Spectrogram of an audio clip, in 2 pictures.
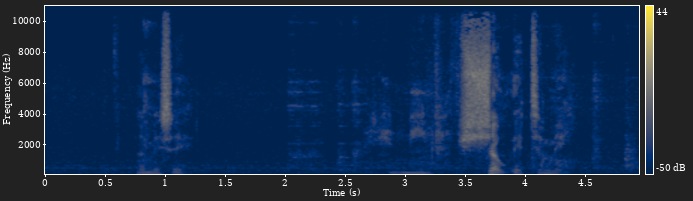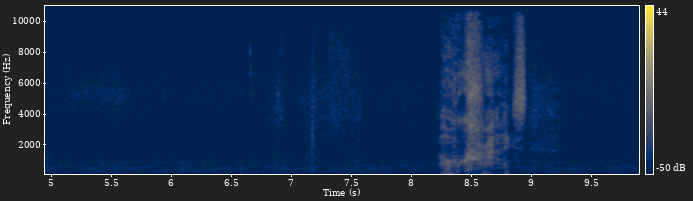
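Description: A man speaks quietly and gruffly.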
